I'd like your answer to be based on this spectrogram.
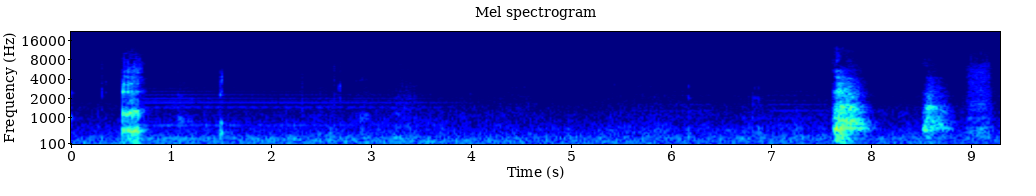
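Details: A man burping in the film Vampire's Kiss (1988): several loud, rough burps, one early and then three close together near the end, in a quiet room. Belching.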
